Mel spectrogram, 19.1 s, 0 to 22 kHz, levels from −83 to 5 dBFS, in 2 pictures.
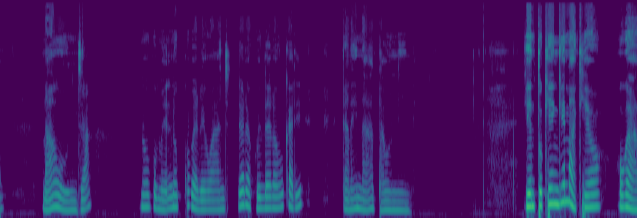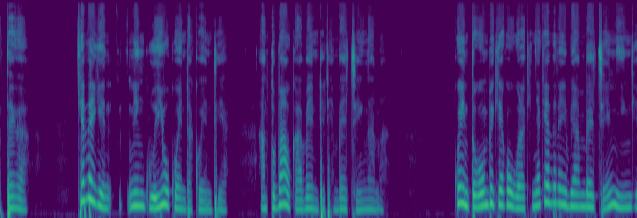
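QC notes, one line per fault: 2.69–3.59 s, repeated stalls (stutter): four gaps, longest 158 ms, hold the sound for 294 ms total. Late packets emptied the jitter buffer repeatedly. Nothing is lost, but the speech drags.
4.64–4.86 s, call audio freeze: a 200 ms gap fades to 160 ms of silence, then speech resumes where it stopped. Likely cause is packets held up in transit.
4.92–5.00 s, short stall from a late packet: one sound is stretched 63 ms with a slight buzz or dip while the receiver waits, then continues unchanged.
9.996–12.69 s, jitter buffer speed-up: speech runs at 109% speed with unchanged pitch. About 300 ms of pitch periods is trimmed to cut buffered delay, so it sounds hurried.
18.79–19.09 s, jitter buffer speed-up: a brief 112% rush at steady pitch, removing roughly 50 ms of short pieces to shrink the buffer.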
